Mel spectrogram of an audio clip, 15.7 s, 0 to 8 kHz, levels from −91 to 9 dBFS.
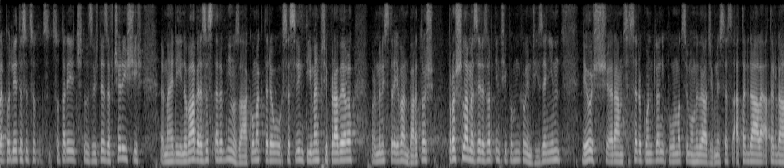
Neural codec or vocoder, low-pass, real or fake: codec, 24 kHz, 0.9 kbps, WavTokenizer, medium speech release version 1; 7.2 kHz; fake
